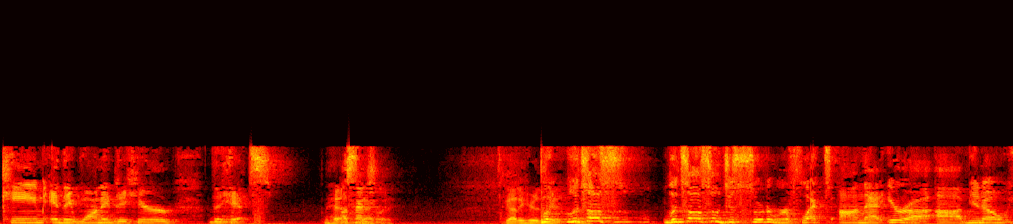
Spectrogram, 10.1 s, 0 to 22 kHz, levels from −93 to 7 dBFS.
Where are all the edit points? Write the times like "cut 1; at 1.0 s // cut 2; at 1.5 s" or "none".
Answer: none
